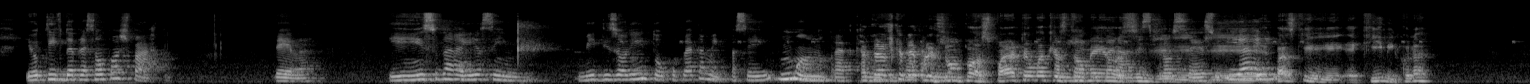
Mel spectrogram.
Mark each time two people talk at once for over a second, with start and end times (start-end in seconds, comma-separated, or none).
8.6-9.9, 10.5-12.8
